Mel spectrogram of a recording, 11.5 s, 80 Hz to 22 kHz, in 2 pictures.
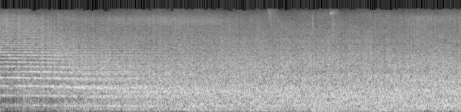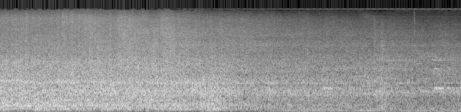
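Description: Keihan 8000-series limited express train running through the station at speed: a steady loud rush of wheels on rail and passing cars, which dies away after about eight and a half seconds. The tail of its warning horn fades out in the first second.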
